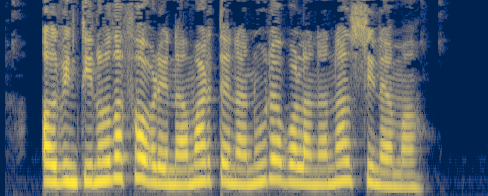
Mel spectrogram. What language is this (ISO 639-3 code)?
cat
